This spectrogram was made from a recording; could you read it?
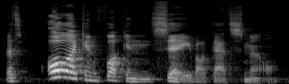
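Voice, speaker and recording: Bright-voiced, foul-mouthed storytime ranter. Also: medium pitch, unhurried. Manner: profane, animated, swings from loud outbursts to muttered asides. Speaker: retail worker telling work stories. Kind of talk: casual storytime rant.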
